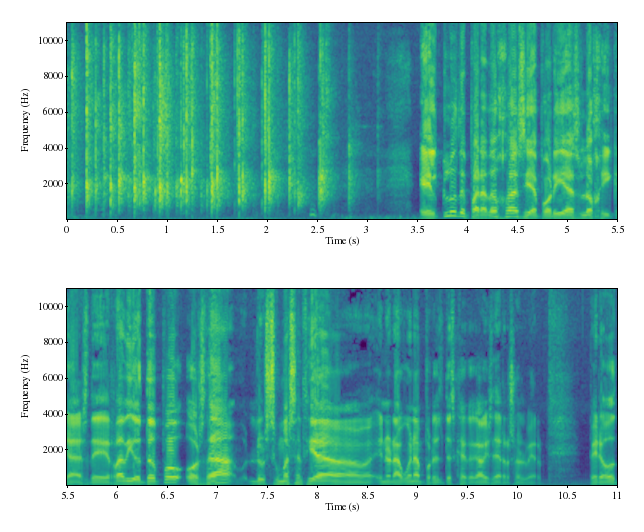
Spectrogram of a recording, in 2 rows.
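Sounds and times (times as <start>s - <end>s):
hands clapping for guests after an absurd quiz: 0.0s - 3.2s
speech: 2.4s - 2.7s, 3.5s - 10.9s.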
